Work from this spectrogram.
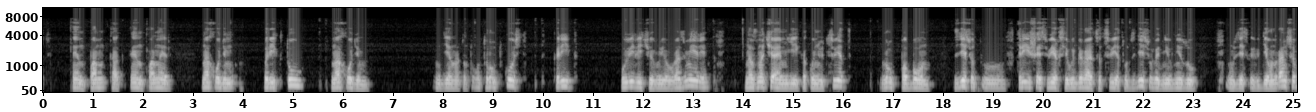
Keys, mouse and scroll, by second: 0.5 n, 3.6 click, 5.5-8.7 drag, 9.8 click, 11.6-13.6 drag, 16.5 click, 20.6-21.8 drag.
